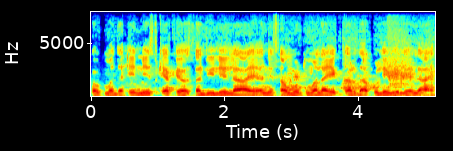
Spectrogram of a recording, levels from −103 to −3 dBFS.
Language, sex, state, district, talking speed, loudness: Marathi, male, Maharashtra, Chandrapur, 175 wpm, -15 LUFS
